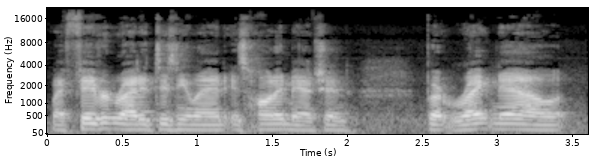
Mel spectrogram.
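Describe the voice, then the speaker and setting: A man's voice: mid-range voice, flat delivery, moderate pace, fairly bright tone, dull audio. A man in his forties chatting casually as co-host, given to rambling, self-interrupting explanations. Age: 40s. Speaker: co-host of a couple's channel. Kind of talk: casual chat.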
